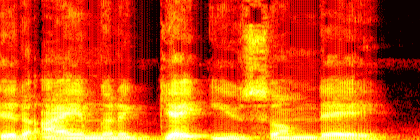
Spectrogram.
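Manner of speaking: calm, cold, cool, collected, composed. Describing two anger modes and showing the quiet one: calm, cold, collected. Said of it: "calm, cold, collected".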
